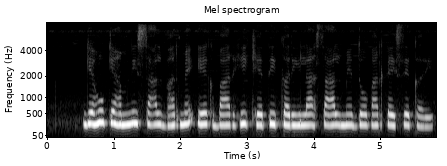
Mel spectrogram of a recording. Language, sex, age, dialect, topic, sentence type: Magahi, female, 25-30, Western, agriculture, question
